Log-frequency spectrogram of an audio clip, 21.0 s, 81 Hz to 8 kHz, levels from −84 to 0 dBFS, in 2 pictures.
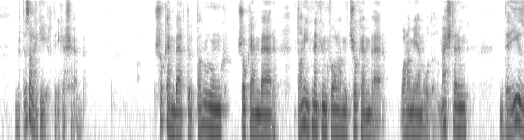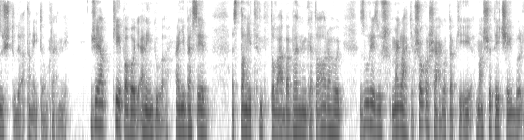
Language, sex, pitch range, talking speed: Hungarian, male, 105-120 Hz, 135 wpm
